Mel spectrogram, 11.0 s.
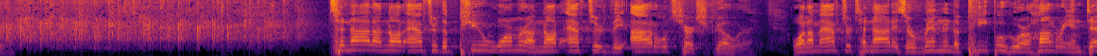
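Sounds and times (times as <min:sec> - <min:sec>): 
audience hand clapping: 0:00.0 - 0:03.3
speech: 0:03.3 - 0:10.9.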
